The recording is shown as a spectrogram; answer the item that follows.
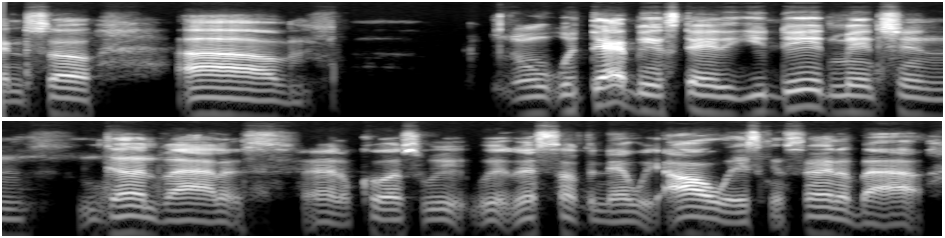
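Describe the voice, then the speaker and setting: Halting low-voiced man interviewing. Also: fairly bright tone, clean tone, dry recording. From Dallas, Texas. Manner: careful, halting questions full of "uh". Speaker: street reporter and interviewer. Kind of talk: community interview. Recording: dull, slightly lo-fi audio.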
